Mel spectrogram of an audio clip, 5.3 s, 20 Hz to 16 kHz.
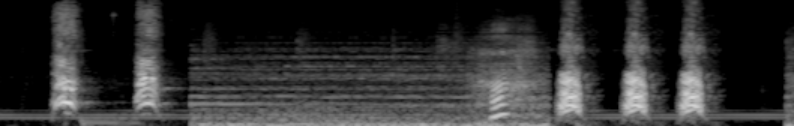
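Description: Several sharp barks from a weird-looking dog in The Texas Chainsaw Massacre (2003), two at the start and three close together at the end, with a low rumble and a voice speaking between them.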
